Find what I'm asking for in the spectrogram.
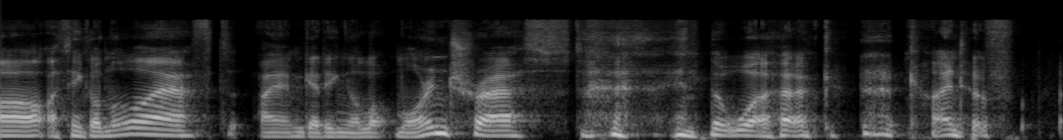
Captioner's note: laughs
